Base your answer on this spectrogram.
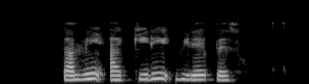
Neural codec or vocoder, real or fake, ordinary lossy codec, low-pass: vocoder, 22.05 kHz, 80 mel bands, HiFi-GAN; fake; MP3, 32 kbps; 7.2 kHz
